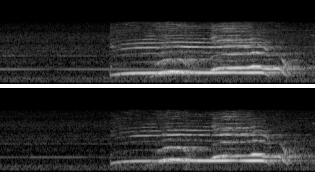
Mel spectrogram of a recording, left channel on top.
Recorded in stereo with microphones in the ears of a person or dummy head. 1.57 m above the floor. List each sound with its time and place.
1.1 s a shout: 65° left (ahead or behind), 1.2 m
